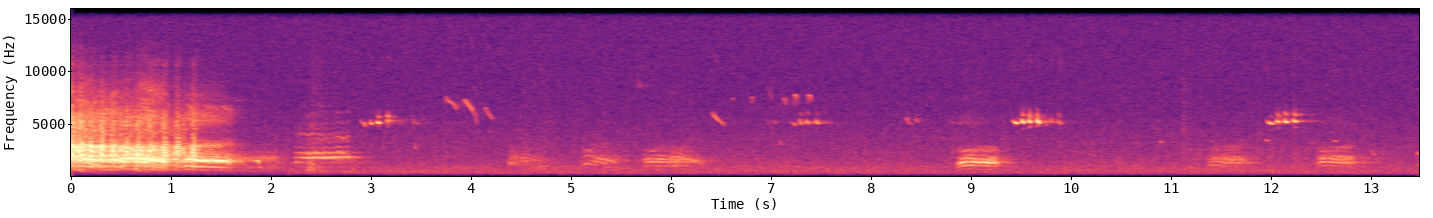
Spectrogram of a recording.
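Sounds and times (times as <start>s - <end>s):
Eurasian magpie harsh calls: 0.0s - 2.9s.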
